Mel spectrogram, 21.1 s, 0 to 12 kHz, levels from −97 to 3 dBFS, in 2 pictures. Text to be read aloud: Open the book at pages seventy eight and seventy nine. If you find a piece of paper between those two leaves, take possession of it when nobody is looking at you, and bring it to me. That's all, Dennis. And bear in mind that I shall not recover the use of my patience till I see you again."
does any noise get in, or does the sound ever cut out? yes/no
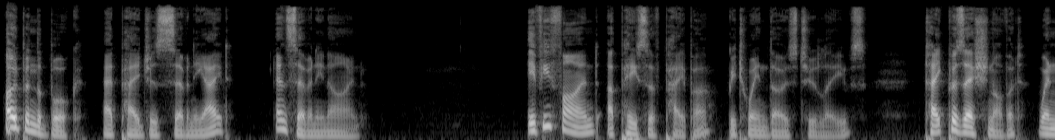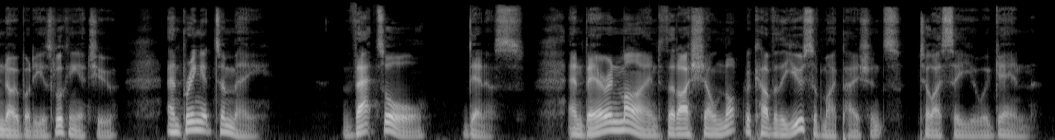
no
